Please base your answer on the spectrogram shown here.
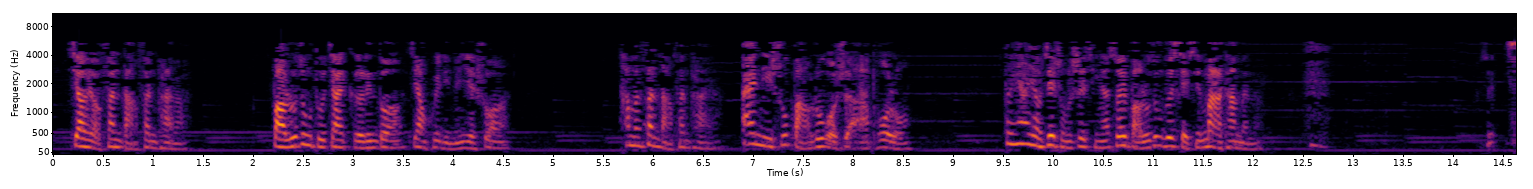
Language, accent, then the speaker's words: Chinese; Guangdong, China; 我们广东人说相见好同住难呢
